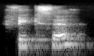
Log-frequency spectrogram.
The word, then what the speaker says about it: fixed: yes so is not fixed we pronounce them in past tense with the letter t fixed i fixed my card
